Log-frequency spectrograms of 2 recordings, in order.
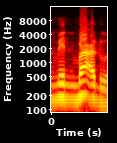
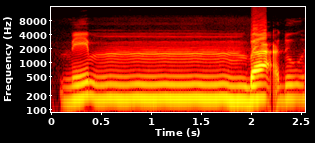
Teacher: suara nunnya dirubah menjadi suara huruf mim. Jadi, iqlab itu merubah huruf suara huruf nun menjadi suara huruf mim.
